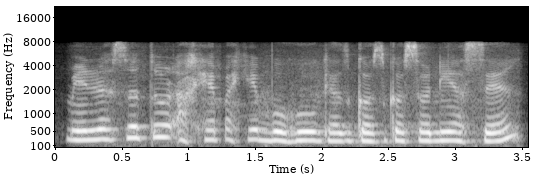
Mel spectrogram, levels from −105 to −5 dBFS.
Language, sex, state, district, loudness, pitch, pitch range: Assamese, female, Assam, Kamrup Metropolitan, -14 LUFS, 250 Hz, 235-275 Hz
